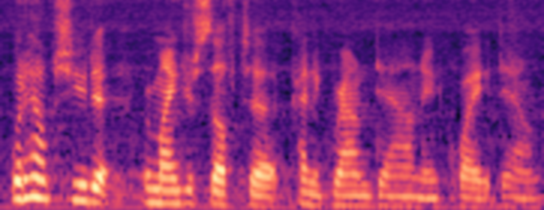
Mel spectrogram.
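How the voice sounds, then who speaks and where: A woman's voice: deep voice, sing-song, normal speed, a little mellow, slight background noise, poor audio. A woman teacher leading a classroom discussion with children, coaxing them with question after question.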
